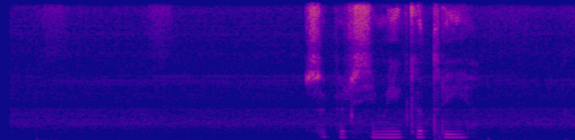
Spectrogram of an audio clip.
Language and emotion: Russian, neutral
